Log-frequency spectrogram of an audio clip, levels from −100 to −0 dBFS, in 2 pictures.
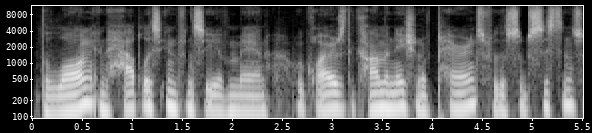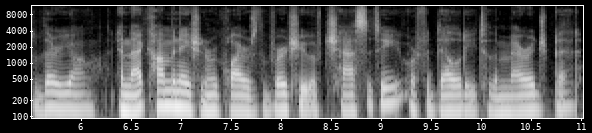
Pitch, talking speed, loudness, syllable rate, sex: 135 Hz, 175 wpm, -18 LUFS, 5.5 syllables/s, male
